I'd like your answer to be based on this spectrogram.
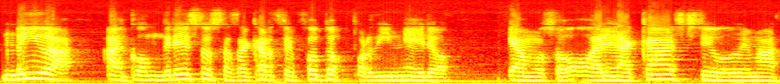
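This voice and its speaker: A man with a fairly high pitch and a bright, sharp tone talks at a moderate pace, his intonation fairly even and his loudness very even, with audible room echo. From Argentina, Lanús (Buenos Aires province). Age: 40s. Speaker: pop culture commentator. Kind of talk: interview. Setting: remote call.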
